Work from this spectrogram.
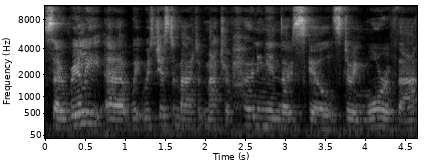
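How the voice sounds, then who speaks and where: With a British accent, a woman talks at medium pitch and a moderate pace. Audible room echo and noticeable background noise are present. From UK. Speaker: leadership coach and professional speaker. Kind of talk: interview.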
